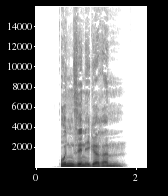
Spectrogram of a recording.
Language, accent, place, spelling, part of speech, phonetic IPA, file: German, Germany, Berlin, unsinnigerem, adjective, [ˈʊnˌzɪnɪɡəʁəm], De-unsinnigerem.ogg
- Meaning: strong dative masculine/neuter singular comparative degree of unsinnig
